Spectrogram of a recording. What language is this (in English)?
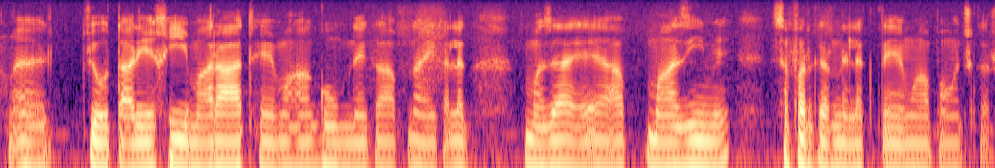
Urdu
